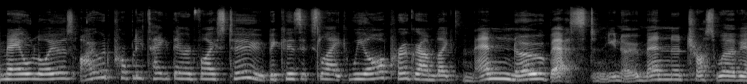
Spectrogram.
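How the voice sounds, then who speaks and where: A young woman giving a chatty, casual commentary, full of fillers as she retells scenes. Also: mid-range voice. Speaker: video essayist reviewing a TV series.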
